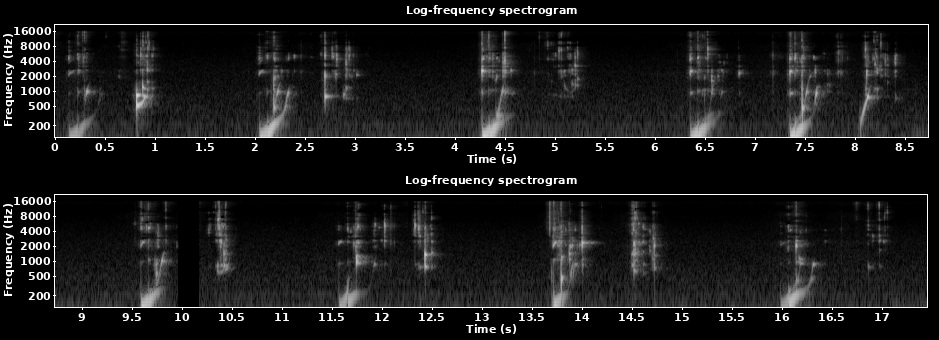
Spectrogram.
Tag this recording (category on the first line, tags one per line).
Sound effects > Objects / House appliances
alcohol
bar
bartender
beverage
bottle
carafe
cocktail
drink
flask
full
liquid
mixing
porto
shake
shaking
spirit
spirits
spirituous
stir
water
wine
